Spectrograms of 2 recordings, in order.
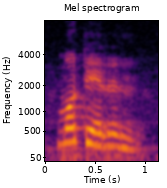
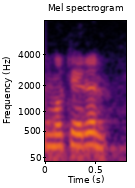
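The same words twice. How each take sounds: First: The word is said with three syllables. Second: The word is said with two syllables. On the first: This is the nonstandard form. The speaker calls it wrong. "kosakata tidak baku" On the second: This is the standard form. The speaker calls it right. "kosakata baku"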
